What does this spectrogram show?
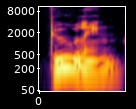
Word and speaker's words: dueling: Duel with a dark L and dueling with a light L, because the L is between vowels in the word dueling.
